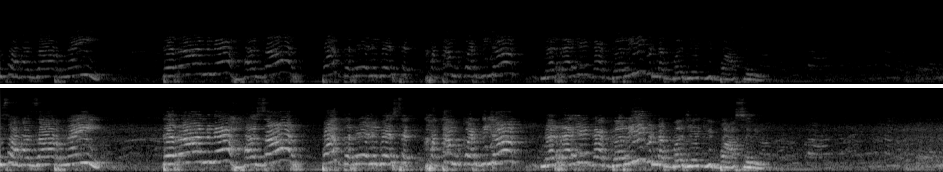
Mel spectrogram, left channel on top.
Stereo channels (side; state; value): left; quieter; 24.1 dB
